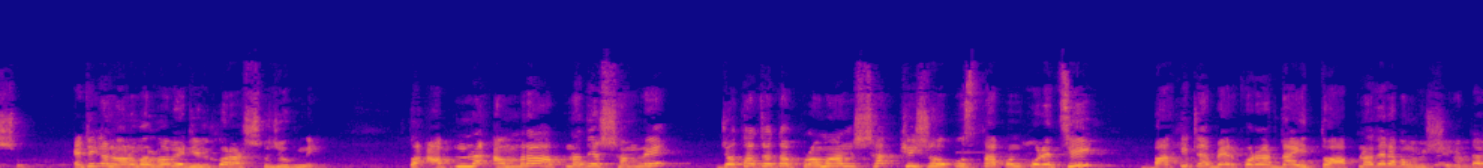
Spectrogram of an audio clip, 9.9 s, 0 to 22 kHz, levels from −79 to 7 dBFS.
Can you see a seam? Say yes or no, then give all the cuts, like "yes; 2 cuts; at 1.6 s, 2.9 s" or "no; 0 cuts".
no; 0 cuts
